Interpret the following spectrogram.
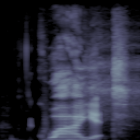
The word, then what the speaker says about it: quiet: Quiet. Quiet. Right. Two syllables.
